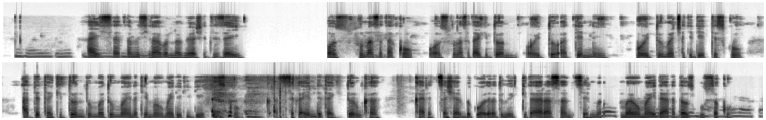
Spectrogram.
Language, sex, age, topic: Gamo, male, 25-35, government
